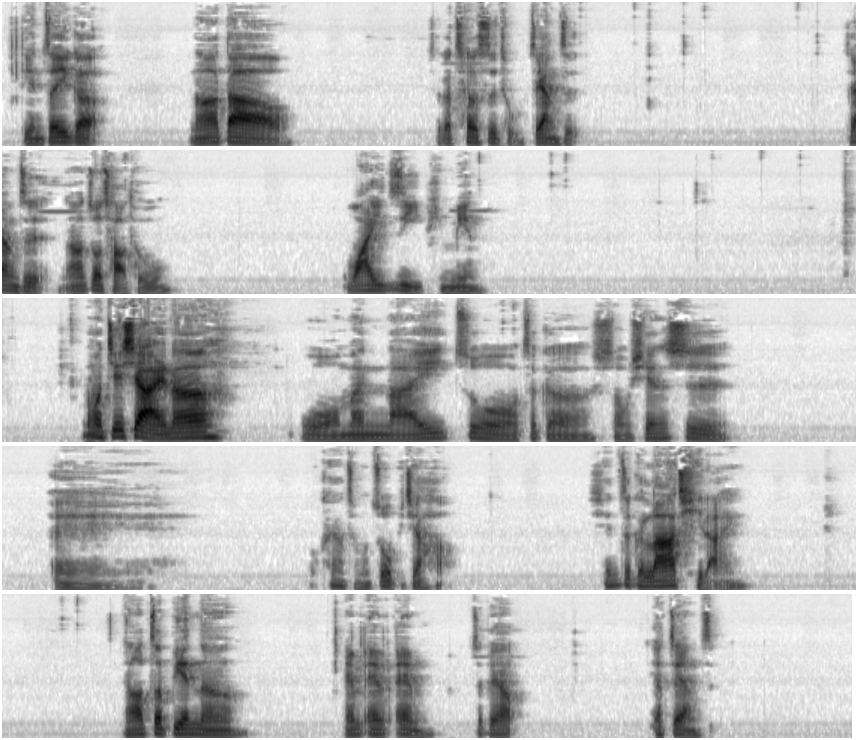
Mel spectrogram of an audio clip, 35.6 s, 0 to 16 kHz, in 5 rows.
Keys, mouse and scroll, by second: 3.5 click, 4.7 shift+middle click, 5.7-6.7 shift+middle drag, 7.9 click, 8.6-9.1 scroll down 4, 10.8 click, 11.5 click, 12.1-12.6 scroll up 4, 12.9 shift+click, 13.6 shift+click, 18.2 click, 26.3 click, 28.8 click, 31.1 m, 32.9 m.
